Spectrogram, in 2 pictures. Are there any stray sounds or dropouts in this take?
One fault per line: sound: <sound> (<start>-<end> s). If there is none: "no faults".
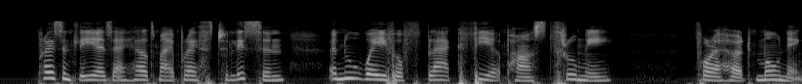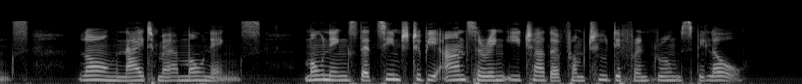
no faults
